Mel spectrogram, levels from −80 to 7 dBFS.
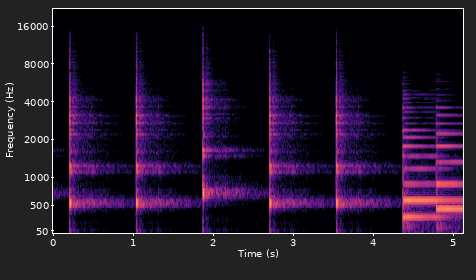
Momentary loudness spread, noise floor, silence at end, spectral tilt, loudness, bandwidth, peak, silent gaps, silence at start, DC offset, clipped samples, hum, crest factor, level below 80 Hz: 25 LU; -50 dBFS; 0 s; -3 dB/octave; -20 LUFS; 14.5 kHz; 0 dBFS; none; 0.2 s; under 0.1%; under 0.1%; none; 22 dB; -58 dBFS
